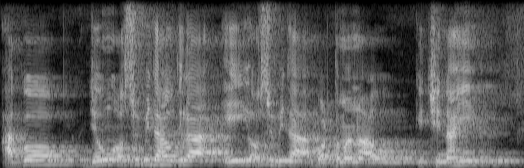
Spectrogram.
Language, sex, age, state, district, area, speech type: Odia, male, 45-60, Odisha, Ganjam, urban, spontaneous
